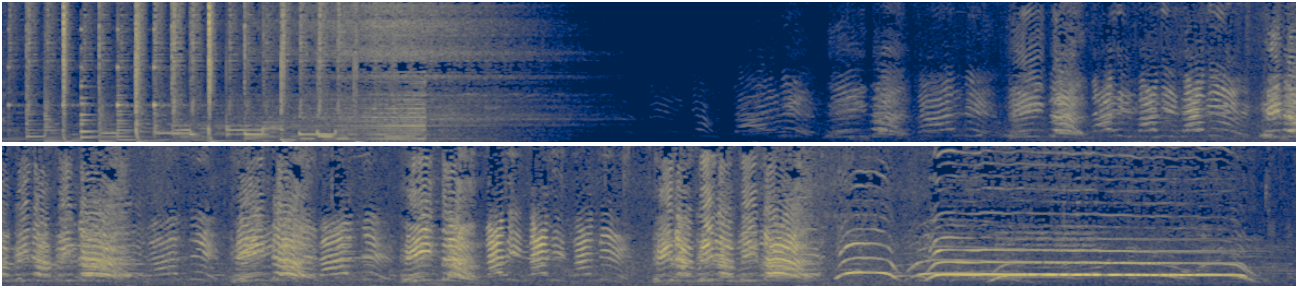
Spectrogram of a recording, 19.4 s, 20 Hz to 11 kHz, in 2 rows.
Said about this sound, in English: That is the sound of demonstrators joining in an event that organizers dubbed the Women's March Taiwan, wherein nearly 100 marchers holding red balloons and donning that iconic knit uh, pussy hats.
